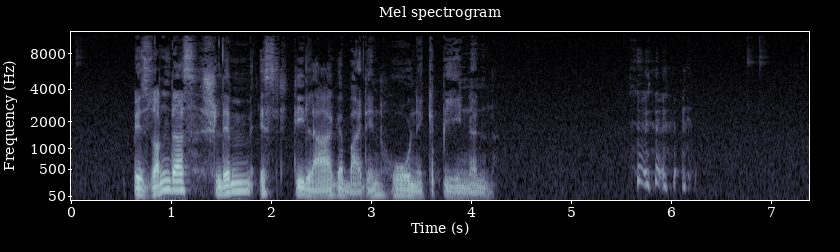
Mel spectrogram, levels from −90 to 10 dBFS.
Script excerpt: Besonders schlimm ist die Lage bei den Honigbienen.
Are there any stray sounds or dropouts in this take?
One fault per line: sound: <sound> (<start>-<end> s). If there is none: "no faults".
sound: laugh (5.6-6.3 s)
